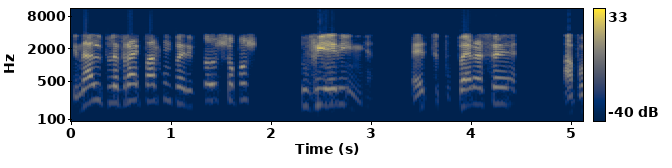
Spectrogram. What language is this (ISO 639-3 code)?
ell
